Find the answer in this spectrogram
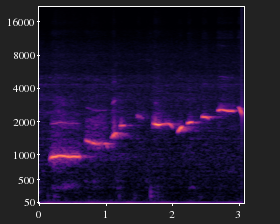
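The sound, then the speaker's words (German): A person whistles a relaxed, wandering tune alone, the clear pure notes stepping gradually upward in pitch over a few seconds, with short phrases and brief pauses between them. “Pfeif innerlich ein, äh, ein Gesumm ein Liedchen, äh, weiß ich nicht, was ist ein, entspannt, ein entspanntes Liedchen?”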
